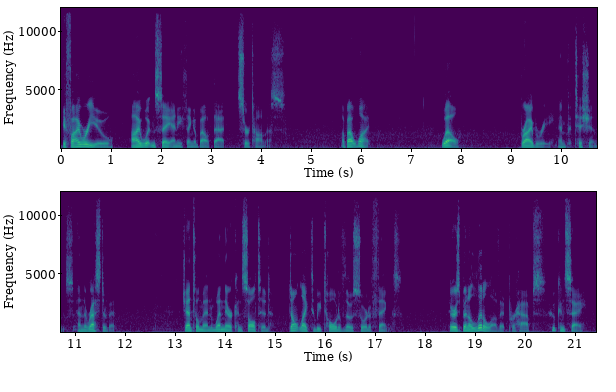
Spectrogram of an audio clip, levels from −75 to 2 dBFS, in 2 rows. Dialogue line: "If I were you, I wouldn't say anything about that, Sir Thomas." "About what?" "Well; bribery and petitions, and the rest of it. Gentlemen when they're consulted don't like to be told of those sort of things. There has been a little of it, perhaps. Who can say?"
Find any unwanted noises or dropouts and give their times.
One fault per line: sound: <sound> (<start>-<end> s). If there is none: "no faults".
no faults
